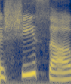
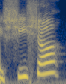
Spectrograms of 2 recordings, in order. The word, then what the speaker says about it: Shisa: that and then i changed my name to shisa which is when i met you uh eric i was going under shisa but like no one could spell it right so they kept calling me dj shisha even though in my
